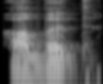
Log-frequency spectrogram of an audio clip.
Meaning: an abbot (superior or head of an abbey or monastery)
- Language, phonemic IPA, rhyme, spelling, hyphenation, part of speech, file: Norwegian Bokmål, /ˈabːəd/, -əd, abbed, ab‧bed, noun, NB - Pronunciation of Norwegian Bokmål «abbed».ogg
